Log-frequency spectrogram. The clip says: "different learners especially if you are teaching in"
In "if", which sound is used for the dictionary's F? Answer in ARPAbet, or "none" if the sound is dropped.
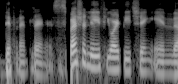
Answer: F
